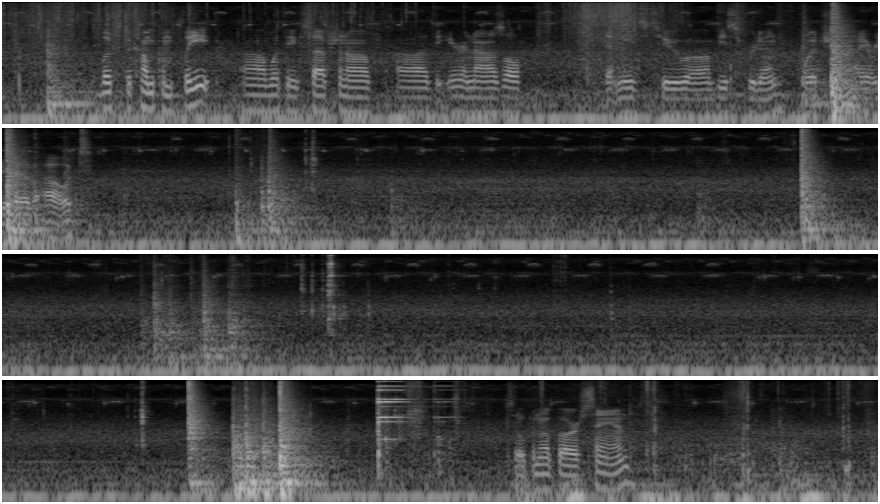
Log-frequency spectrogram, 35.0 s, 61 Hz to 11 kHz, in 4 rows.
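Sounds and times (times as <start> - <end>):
knocks and clicks of handled parts: 0.0 - 4.2, 7.2 - 10.2
faint insect chirping: 0.0 - 35.0.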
